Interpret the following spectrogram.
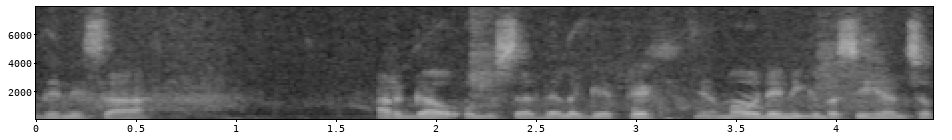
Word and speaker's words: Dalaguete: So sakto di ko nung pagkalitok ani is dalagit dili dalagete. Pero nasa uban mo ingon na ang dalagete ang proper pronunciation parehag dumagete.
